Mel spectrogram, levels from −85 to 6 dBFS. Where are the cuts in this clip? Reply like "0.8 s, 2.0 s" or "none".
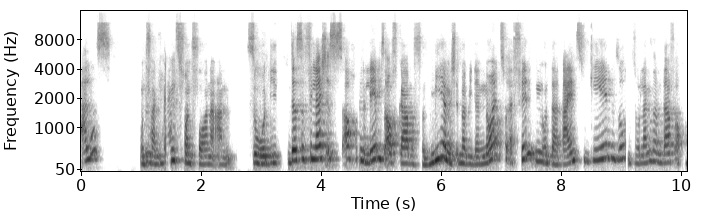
2.7 s, 3.4 s, 4.6 s, 9.1 s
